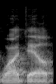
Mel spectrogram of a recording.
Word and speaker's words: Waddell: bishop w christopher waddell he wants to pronounce it waddell because pronouncing it waddle probably wouldn't be so good prior to travel restrictions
